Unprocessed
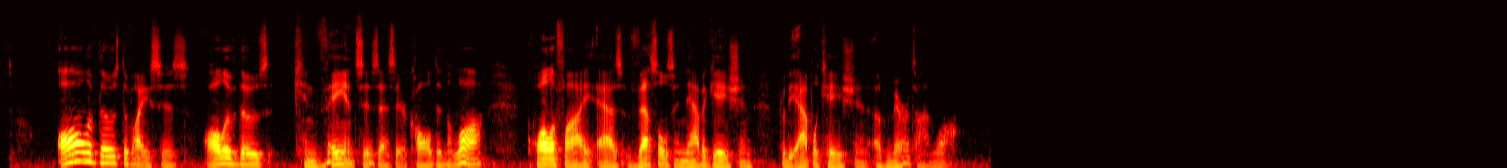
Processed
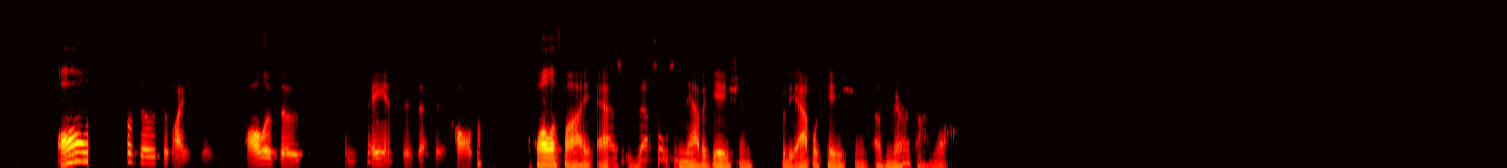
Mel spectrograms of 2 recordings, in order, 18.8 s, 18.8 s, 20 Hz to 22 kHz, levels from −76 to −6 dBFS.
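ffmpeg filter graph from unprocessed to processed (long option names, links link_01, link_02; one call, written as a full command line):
ffmpeg -i in.wav -filter_complex "[0:a]asettb=1/sr,asplit=3[link_01][link_02][link_03];[link_01]atrim=end=1.094[link_04];[link_02]atrim=start=1.09:end=5.97,asetpts=PTS-STARTPTS,afade=type=in:duration=0.004:curve=qsin,afade=type=out:start_time=4.876:duration=0.004:curve=qsin,asuperstop=centerf=5100:order=4:qfactor=0.99,highpass=380,equalizer=frequency=540:width_type=q:width=4:gain=-5,equalizer=frequency=850:width_type=q:width=4:gain=5,equalizer=frequency=3000:width_type=q:width=4:gain=-8,lowpass=frequency=9700:width=0.5412,lowpass=frequency=9700:width=1.3066,acrossover=split=5300[link_05][link_06];[link_05]adelay=500[link_07];[link_07][link_06]amix=inputs=2:normalize=0,atrim=end_sample=215208[link_08];[link_03]atrim=start=5.966[link_09];[link_04][link_08]acrossfade=duration=0.004:curve1=hsin:curve2=qsin[link_10];[link_10][link_09]acrossfade=duration=0.004:curve1=qsin:curve2=hsin,asettb=1/sr,asplit=3[link_11][link_12][link_13];[link_11]atrim=end=7.594[link_14];[link_12]atrim=start=7.59:end=8.49,asetpts=PTS-STARTPTS,afade=type=in:duration=0.004:curve=qsin,afade=type=out:start_time=0.896:duration=0.004:curve=qsin,aecho=1:1:3.9:0.75,atrim=end_sample=39690,acompressor=threshold=-35dB:ratio=3:attack=3.2:release=140:knee=1:detection=peak[link_15];[link_13]atrim=start=8.486[link_16];[link_14][link_15]acrossfade=duration=0.004:curve1=hsin:curve2=qsin[link_17];[link_17][link_16]acrossfade=duration=0.004:curve1=qsin:curve2=hsin,asettb=1/sr,asplit=3[link_18][link_19][link_20];[link_18]atrim=end=9.354[link_21];[link_19]atrim=start=9.35:end=10.42,asetpts=PTS-STARTPTS,afade=type=in:duration=0.004:curve=qsin,afade=type=out:start_time=1.066:duration=0.004:curve=qsin,lowpass=frequency=6200:width=0.5412,lowpass=frequency=6200:width=1.3066,agate=range=-10dB:threshold=-44dB:ratio=16:release=100:detection=peak[link_22];[link_20]atrim=start=10.416[link_23];[link_21][link_22]acrossfade=duration=0.004:curve1=hsin:curve2=qsin[link_24];[link_24][link_23]acrossfade=duration=0.004:curve1=qsin:curve2=hsin,anlmdn=2.51,equalizer=frequency=250:width_type=o:width=0.67:gain=-3,equalizer=frequency=4000:width_type=o:width=0.67:gain=4,equalizer=frequency=10000:width_type=o:width=0.67:gain=5,volume=-6.5dB" out.wav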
